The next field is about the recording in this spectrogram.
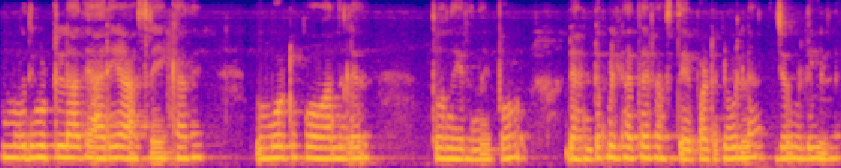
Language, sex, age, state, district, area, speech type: Malayalam, female, 30-45, Kerala, Kasaragod, rural, spontaneous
